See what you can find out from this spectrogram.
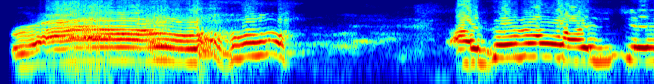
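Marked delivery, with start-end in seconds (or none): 0.0-1.4 long wailing "row"; imitated cry. Old Spanish lady going on at streamer, imitated long cry. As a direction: stretch out her odd exclamation. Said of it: "she's, she's going".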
